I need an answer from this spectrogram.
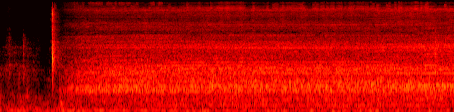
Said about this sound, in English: take the heat gun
